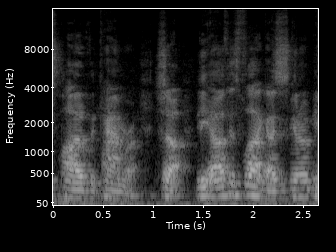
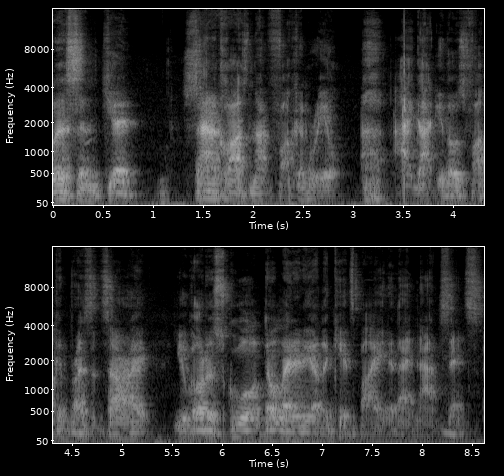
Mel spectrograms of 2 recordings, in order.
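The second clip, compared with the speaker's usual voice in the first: low, miserable, ghoulish chain-smoker voice; 5 semitones lower than usual. Playing a miserable adult talking to a kid: miserable chain cigar smoker voice. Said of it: "I imagine I must be a, a chain cigar smoker".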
